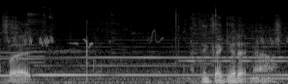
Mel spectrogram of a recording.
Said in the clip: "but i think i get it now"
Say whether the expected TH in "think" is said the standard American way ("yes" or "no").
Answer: yes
